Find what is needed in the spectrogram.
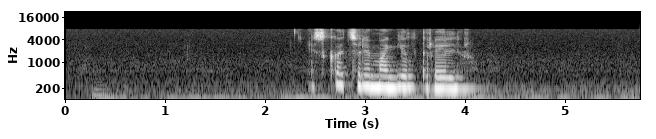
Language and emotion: Russian, sad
